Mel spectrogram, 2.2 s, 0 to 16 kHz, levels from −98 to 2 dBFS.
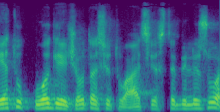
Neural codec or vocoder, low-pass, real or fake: none; 14.4 kHz; real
